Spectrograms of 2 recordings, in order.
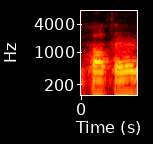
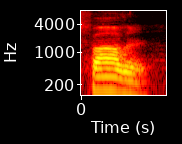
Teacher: the final R has remained, but otherwise the initial P has become F, and the middle consonant T has become Th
